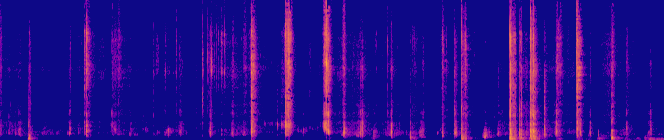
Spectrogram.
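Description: A person chewing crisp raw salad leaves close to the microphone: irregular short crunches.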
